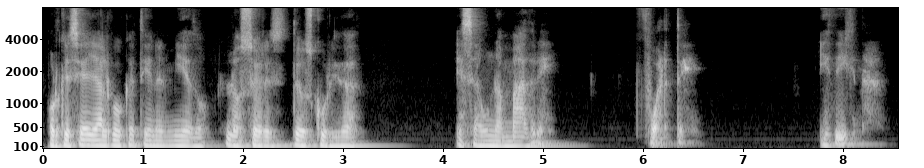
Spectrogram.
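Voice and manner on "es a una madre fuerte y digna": soft, slow hushed close; hushed moral. A narrator's reading. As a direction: let the moral sink in quietly. Dramatic closing moral.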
